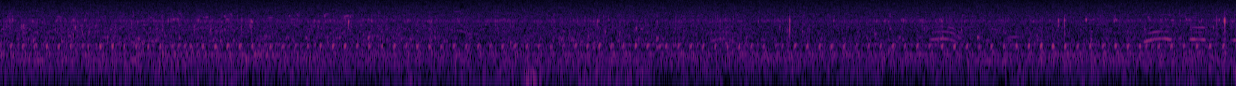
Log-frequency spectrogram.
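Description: Water laps and splashes against the side of a boat.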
